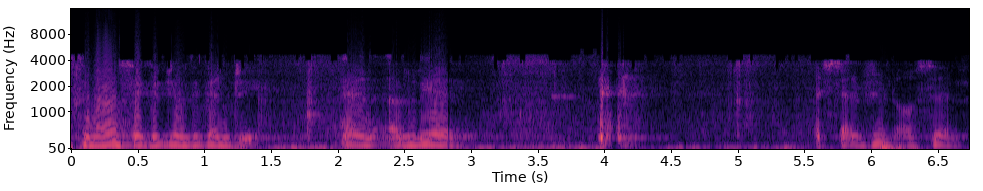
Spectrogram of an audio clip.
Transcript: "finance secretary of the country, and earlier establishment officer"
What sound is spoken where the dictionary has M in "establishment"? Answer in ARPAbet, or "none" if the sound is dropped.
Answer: none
